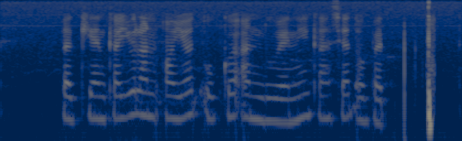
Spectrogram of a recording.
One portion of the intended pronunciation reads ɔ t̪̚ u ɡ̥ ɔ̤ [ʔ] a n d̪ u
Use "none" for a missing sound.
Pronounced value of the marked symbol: ʔ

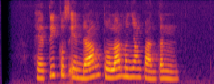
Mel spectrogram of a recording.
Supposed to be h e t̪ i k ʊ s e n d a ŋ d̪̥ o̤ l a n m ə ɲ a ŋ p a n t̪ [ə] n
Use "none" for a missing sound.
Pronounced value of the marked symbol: ə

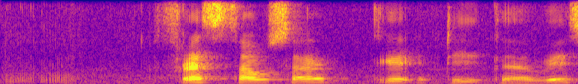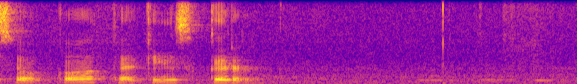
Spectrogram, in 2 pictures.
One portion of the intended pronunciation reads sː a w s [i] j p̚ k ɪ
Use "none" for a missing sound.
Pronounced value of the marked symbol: a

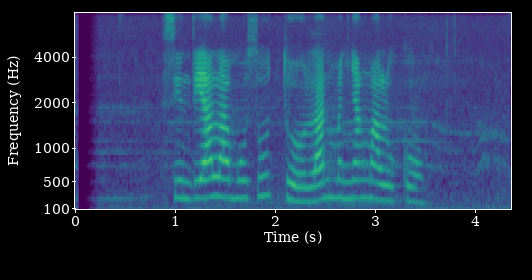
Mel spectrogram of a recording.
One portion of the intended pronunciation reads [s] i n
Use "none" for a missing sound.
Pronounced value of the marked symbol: s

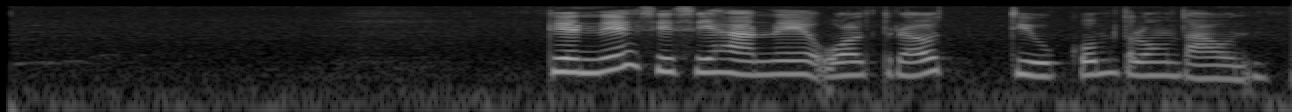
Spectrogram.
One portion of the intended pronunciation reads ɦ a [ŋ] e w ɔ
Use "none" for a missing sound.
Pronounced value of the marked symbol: n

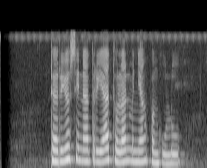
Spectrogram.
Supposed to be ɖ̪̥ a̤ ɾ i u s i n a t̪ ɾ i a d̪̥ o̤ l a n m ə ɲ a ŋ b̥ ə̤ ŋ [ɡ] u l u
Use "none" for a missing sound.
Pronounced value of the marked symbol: k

